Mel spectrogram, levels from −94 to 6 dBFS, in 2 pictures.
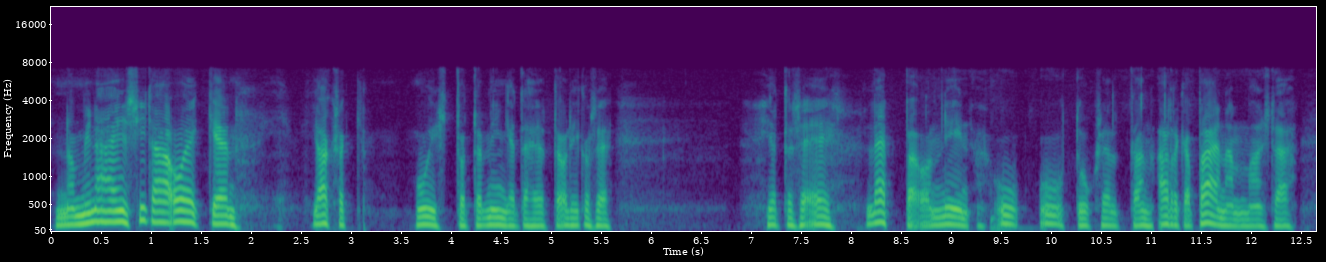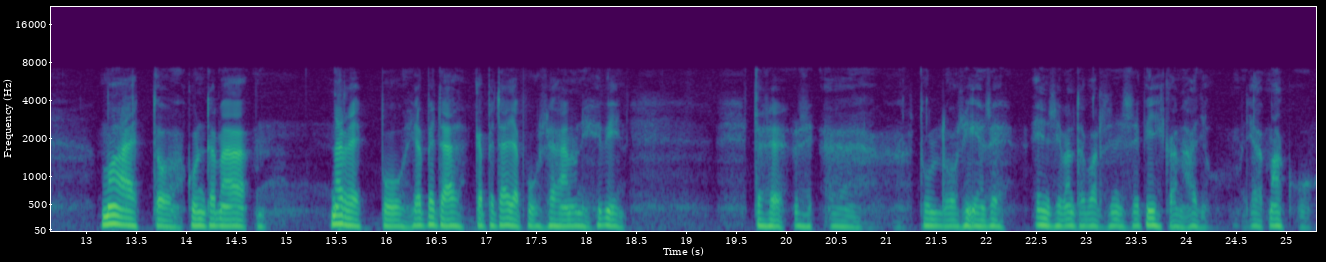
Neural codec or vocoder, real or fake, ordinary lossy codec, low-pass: none; real; none; 7.2 kHz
